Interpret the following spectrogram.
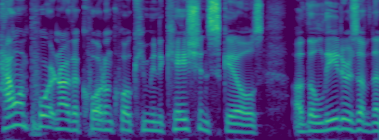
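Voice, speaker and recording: A man with an American accent and an unremarkable speaking voice, ordinary pitch variation, fairly quick pace, a very clean recording with a silent background, and a dry, close sound with no echo. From New Jersey. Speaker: radio and TV host. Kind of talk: interview and casual chat.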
